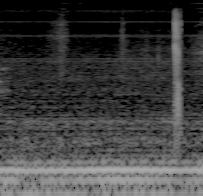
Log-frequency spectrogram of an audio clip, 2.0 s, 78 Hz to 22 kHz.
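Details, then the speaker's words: Hyundai Getz after replacing the IAC valve and TPS, just restarted with headlights and aircon on: smooth, steady hum at a slightly raised idle around 1,200 rpm with no hunting or surging; normal idle. "So normally pagkaka-start niya nasa 1.2."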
